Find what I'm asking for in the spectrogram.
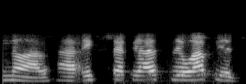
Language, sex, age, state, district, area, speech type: Gujarati, female, 30-45, Gujarat, Rajkot, urban, conversation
